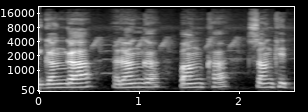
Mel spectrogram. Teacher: इनका उच्चारण करते समय वायु का जो निकास है नाक से होता है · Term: अनुस्वार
